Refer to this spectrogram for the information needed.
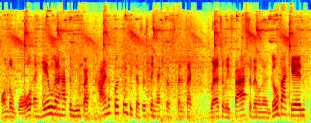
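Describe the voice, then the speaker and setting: A man rattles off rapid-fire speedrun commentary in a voice on the high side, backed by video game music. He explains as he plays, drifting a little and restating points.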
